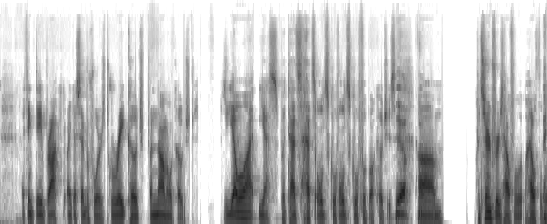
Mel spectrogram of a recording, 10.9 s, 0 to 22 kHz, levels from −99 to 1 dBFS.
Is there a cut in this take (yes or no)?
yes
